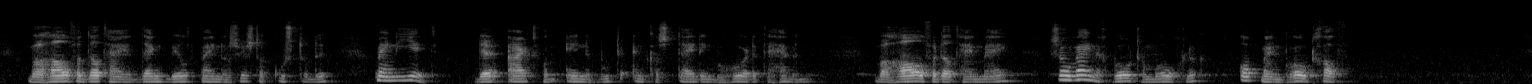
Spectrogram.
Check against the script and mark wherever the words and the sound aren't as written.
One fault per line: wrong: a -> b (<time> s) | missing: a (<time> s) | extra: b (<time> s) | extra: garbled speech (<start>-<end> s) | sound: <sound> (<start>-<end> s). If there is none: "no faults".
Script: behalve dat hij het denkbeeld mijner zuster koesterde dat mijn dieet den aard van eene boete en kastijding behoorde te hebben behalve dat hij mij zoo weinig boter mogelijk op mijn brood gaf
missing: dat (3.3 s)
